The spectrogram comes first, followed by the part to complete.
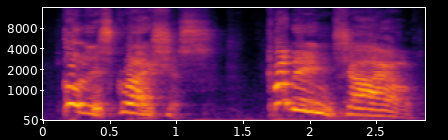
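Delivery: put-on very high, very loud, swooping old dwarf voice. Voicing a very old dwarf greeting a visitor: old dwarf voice. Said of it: "he kind of looks to you and he says".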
